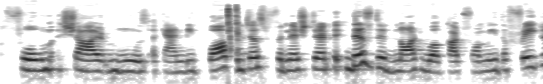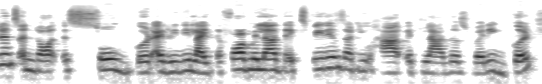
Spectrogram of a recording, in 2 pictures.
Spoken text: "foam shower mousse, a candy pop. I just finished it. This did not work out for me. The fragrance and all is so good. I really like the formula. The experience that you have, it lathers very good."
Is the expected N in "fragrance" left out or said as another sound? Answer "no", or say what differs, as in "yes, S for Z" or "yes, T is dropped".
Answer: no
